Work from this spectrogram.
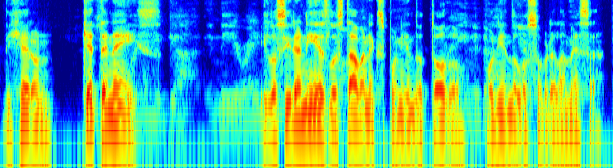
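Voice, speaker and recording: A man with a deep voice delivers translated political commentary as an interview guest. He explains his points bluntly and with emphasis. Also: fairly even intonation, moderate pace, darkish tone.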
